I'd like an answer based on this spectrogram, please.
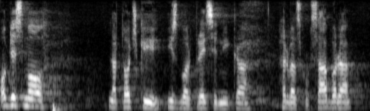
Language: Croatian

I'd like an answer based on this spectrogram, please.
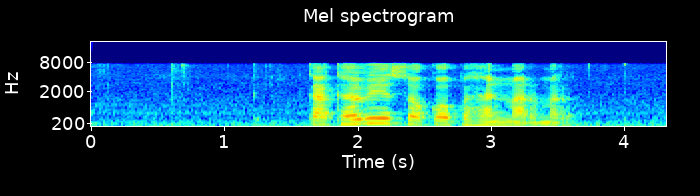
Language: Javanese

